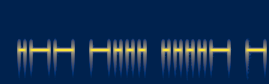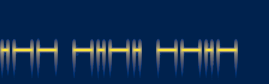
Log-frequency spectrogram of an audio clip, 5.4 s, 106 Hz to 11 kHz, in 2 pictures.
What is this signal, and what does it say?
Morse code, heard as a keyed tone, about 21 wpm, 700 Hz. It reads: WB4YCQ
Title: USA Callsign DE Callsign - 6 Characters - 20wpm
